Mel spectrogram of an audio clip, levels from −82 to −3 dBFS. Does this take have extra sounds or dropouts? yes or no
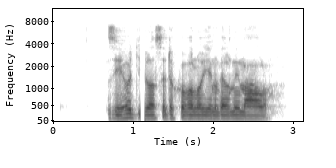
yes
